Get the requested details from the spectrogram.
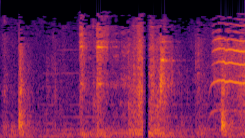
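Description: siamese cat meowing

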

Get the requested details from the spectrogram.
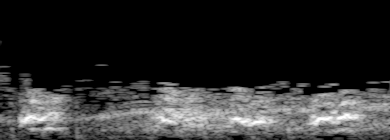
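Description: dog barking and whimpering

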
